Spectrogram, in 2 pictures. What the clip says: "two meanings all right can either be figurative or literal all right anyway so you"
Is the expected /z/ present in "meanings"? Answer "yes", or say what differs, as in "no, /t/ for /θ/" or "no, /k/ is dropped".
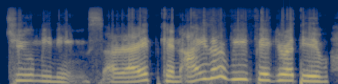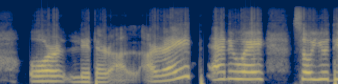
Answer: no, /s/ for /z/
